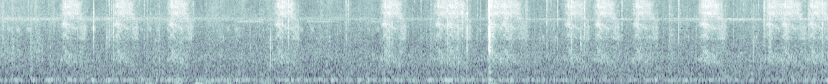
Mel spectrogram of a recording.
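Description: A small fire crackles and hisses.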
